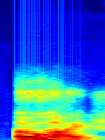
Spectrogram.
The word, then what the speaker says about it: Ojai: pronounce it oh yeah it's a tricky one o j a i it's too much indian oh hi so my husband and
